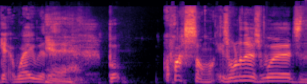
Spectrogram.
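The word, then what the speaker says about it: croissant: of those words that if you try and say it just as an English word it doesn't work because there's we don't know how to pronounce as an English word is it cant C we can't do the cro it just doesn't CI doesn't work to an English man yeah so we have to pronounce it the French way but then most people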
